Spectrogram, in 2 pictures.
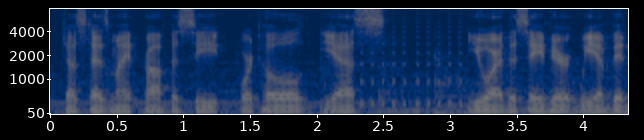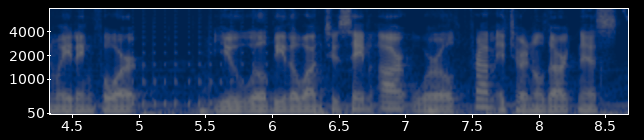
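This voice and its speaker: A man's voice: mid-range voice, fairly even intonation, normal speed, over music, lightly acted. A man voicing a polite, formal robot guide while reading game dialogue aloud in a let's play, with a stiff, stately delivery. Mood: solemn.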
